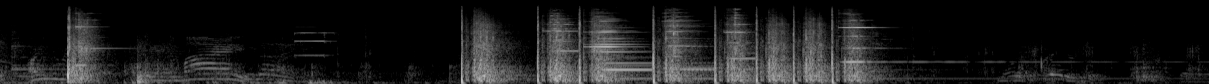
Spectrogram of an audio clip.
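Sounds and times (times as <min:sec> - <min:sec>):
steel plates ringing: 0:00.0 - 0:01.3, 0:05.4 - 0:07.7, 0:08.3 - 0:11.9
handgun shots: 0:04.6 - 0:09.0.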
